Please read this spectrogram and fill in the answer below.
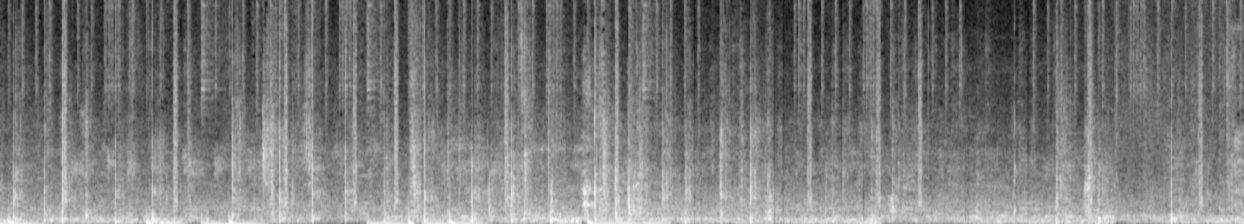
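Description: Basketball dribbled and bouncing on a concrete court, a string of sharp knocks all through. Background music with a deep bass runs underneath.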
